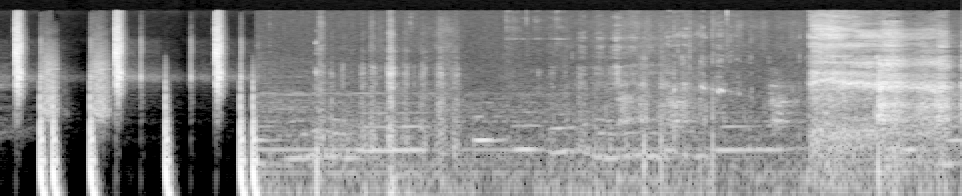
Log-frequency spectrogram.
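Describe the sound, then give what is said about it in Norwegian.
A dog pants in a quick, rhythmic string of sharp breaths. Then the panting gives way to a steady, busy rumble of background noise, with a brighter hiss near the end. “Den jævla hunden.”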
